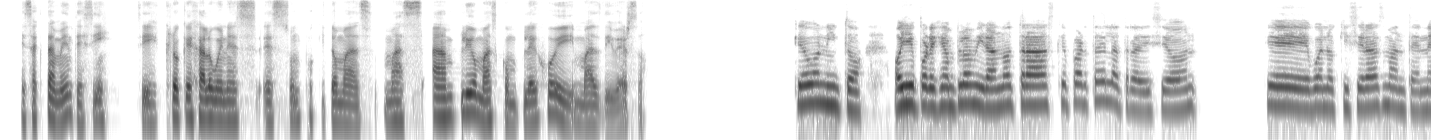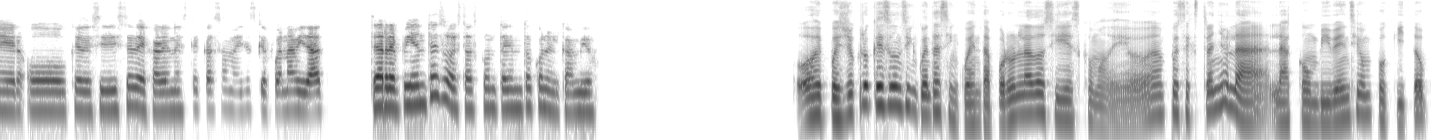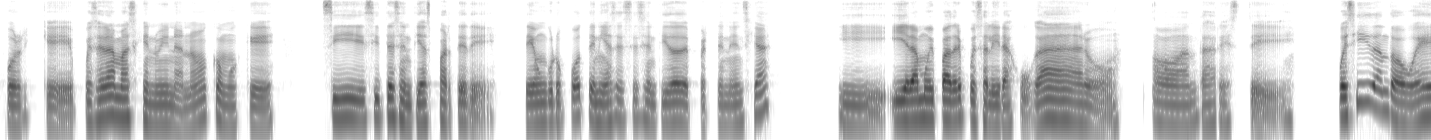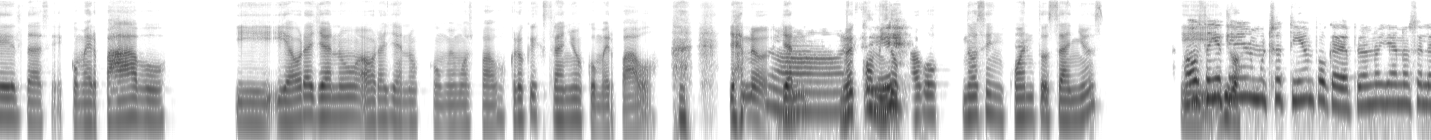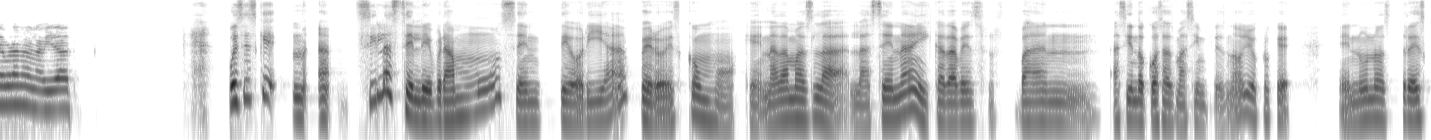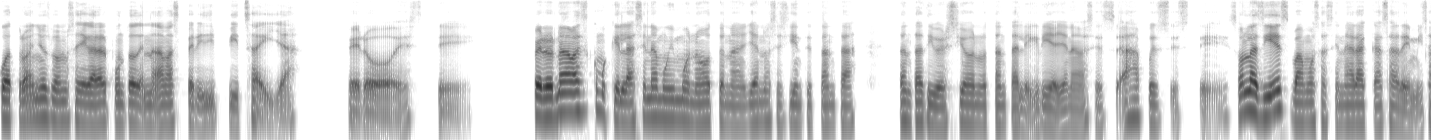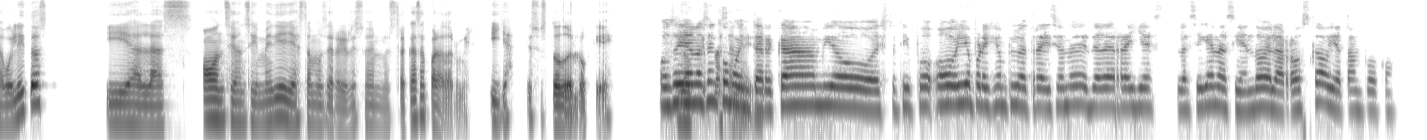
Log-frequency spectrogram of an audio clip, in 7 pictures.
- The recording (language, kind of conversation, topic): Spanish, podcast, ¿Has cambiado alguna tradición familiar con el tiempo? ¿Cómo y por qué?
- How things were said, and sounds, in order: drawn out: "Ay"; chuckle; other background noise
